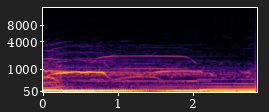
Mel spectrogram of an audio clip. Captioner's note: crowd Cheering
